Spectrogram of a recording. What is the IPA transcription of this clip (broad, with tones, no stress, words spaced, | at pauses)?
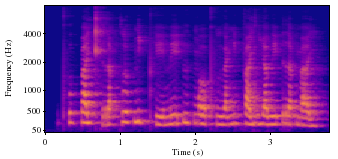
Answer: pʰo˥˩k̚pa˥˩j kʰra˨˩p̚ klo˥˩k̚ni˥˩ʔ pʰeː˩˦meː˥˩ ʔɯː˥˩k̚mɔː˧pʰlu˩˦a̯ ŋe˦˥k̚fa˦˥jwi˧a̯ we˦˥ʔra˦˥p̚ ma˧j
